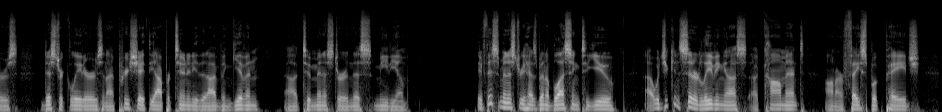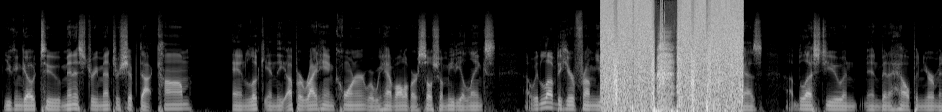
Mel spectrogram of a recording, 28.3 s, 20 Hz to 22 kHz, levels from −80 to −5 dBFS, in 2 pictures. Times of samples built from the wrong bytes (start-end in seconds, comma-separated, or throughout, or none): 23.14-25.28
